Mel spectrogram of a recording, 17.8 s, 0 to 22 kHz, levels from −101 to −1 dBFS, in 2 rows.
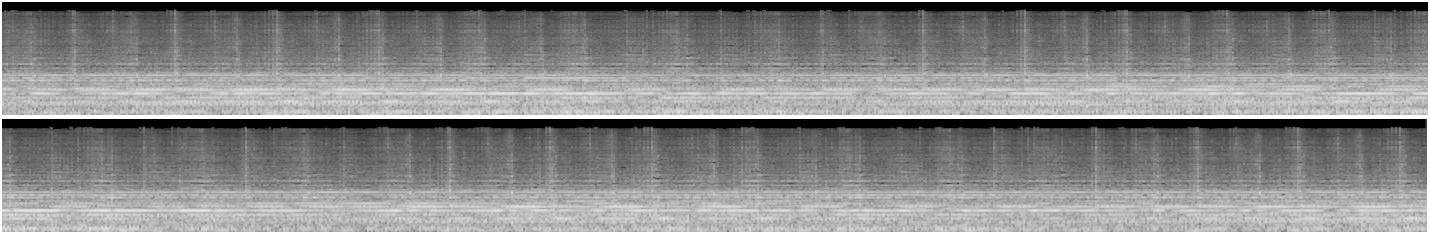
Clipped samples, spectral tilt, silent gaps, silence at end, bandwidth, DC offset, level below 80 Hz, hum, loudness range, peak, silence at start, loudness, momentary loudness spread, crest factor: under 0.1%; -5.5 dB/octave; none; 0 s; 17 kHz; 0.4%; -30 dBFS; none; 1 LU; -2 dBFS; 0 s; -16 LUFS; 3 LU; 14 dB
